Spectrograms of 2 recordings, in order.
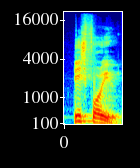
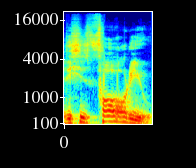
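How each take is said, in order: First: "This for you" with "is" dropped and "for" weak; reduced weak form. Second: "is" and "for" each said fully; every word sounded apart, the wrong way; full careful form. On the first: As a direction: run it together like a native speaker. (ቅልጡፍ "This for you") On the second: ("This is for you" ብሙሉእ) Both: Shown as a demonstration. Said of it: "We don't say".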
